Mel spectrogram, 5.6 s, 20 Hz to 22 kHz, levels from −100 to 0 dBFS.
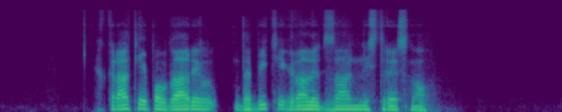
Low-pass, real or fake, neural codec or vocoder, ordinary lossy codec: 14.4 kHz; fake; codec, 44.1 kHz, 2.6 kbps, DAC; Opus, 32 kbps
